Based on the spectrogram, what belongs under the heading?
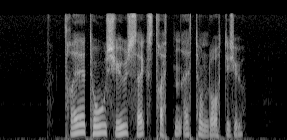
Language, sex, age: Norwegian, male, 50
